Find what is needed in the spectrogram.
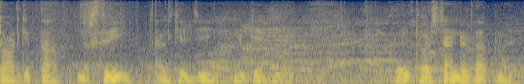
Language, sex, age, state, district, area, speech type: Dogri, male, 18-30, Jammu and Kashmir, Udhampur, urban, spontaneous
